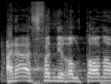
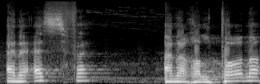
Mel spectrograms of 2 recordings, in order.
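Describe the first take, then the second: First: It is said in a stiff, harsh, military tone. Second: It is said in a soft, gentle, sighing voice. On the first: The apology sounds grudging and unfriendly. The speaker calls it wrong. "بلاش تبقي قلبه وشك ... لا مش عسكري هو" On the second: The apology sounds sincere and tender. The speaker calls it right. "يا ريت يبقى صوتك شتوي ... شويه تنهيده كده"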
